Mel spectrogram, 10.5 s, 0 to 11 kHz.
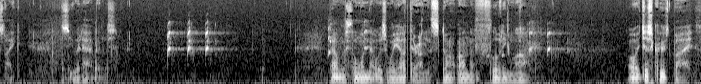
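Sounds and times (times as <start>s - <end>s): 
speech: 0.9s - 1.8s, 5.0s - 8.1s, 9.4s - 10.5s
eagle calling to its mate: 2.4s - 3.7s, 4.6s - 6.4s, 7.1s - 8.9s.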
